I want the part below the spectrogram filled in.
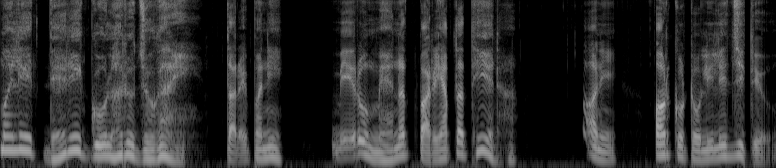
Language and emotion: Nepali, sad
